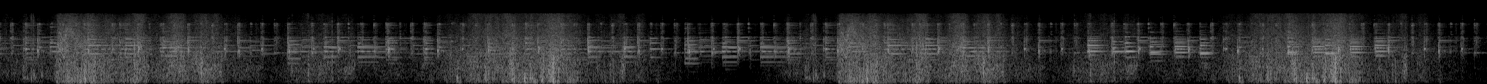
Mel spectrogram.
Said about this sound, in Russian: На тумбочке перед кроватью звонит телефон.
